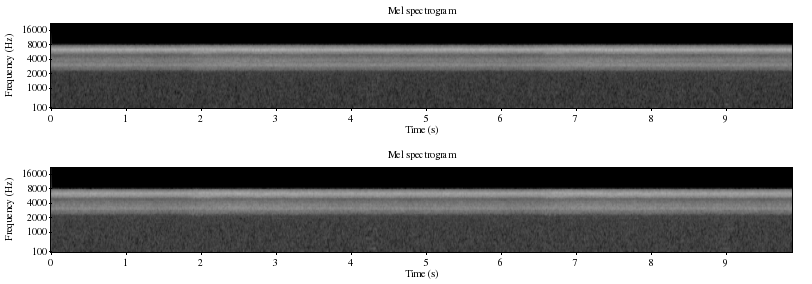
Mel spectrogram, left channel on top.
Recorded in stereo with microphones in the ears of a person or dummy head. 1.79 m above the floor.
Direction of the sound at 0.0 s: 5° right (ahead or behind).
